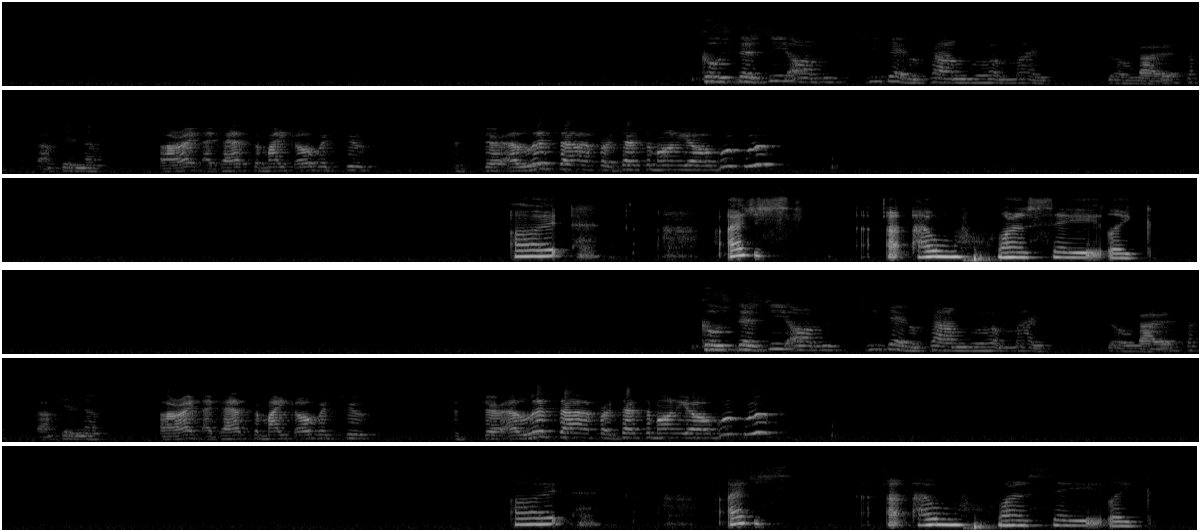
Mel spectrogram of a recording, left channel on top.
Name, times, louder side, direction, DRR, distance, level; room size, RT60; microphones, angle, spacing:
voice 1, 7.0-10.4 11.1-11.7 12.5-12.9, right 3 dB, 90° right, 3.0 m, -45 dB
voice 2, 11.4-11.7 12.3-12.5 13.5-15.6 16.5-19.6, right 3 dB, 55° right, 1.3 m, -40 dB
voice 3, 29.0-29.9 30.5-30.8 31.2-31.8 32.8-35.4, left 5 dB, 60° left, 0.3 m, -31 dB
8.8 x 5.2 x 2.7 m
head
